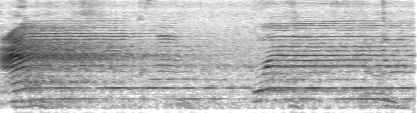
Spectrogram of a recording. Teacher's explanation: Ainnya dulu dipanjangkan, enggak. Tapi yang dipanjangkan adalah gunnahnya, yaitu nunnya.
